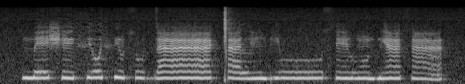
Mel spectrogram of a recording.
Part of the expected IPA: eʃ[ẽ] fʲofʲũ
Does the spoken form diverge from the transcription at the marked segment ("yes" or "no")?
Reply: no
